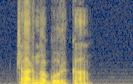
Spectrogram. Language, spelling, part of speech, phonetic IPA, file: Polish, Czarnogórka, noun, [ˌt͡ʃarnɔˈɡurka], Pl-Czarnogórka.ogg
